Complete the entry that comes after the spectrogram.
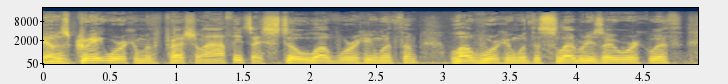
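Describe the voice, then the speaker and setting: Male speech of medium pitch, noticeable background noise underneath. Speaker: nutrition coach and show host. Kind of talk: casual monologue to camera. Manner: fast; animated.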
